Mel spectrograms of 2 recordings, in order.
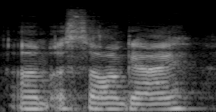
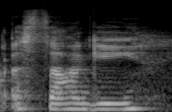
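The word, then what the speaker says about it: Asagai: And then, of course, Benitha has some friends, Asagi, or Asagi. You'll hear it pronounced both ways.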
